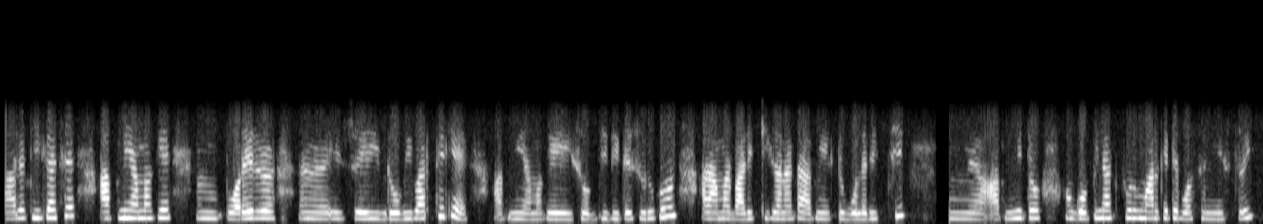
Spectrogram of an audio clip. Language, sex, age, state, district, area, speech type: Bengali, female, 18-30, West Bengal, Jhargram, rural, conversation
